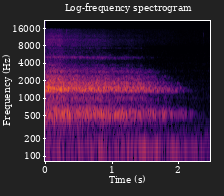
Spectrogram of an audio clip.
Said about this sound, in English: Take a deep breath again. And exhale.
